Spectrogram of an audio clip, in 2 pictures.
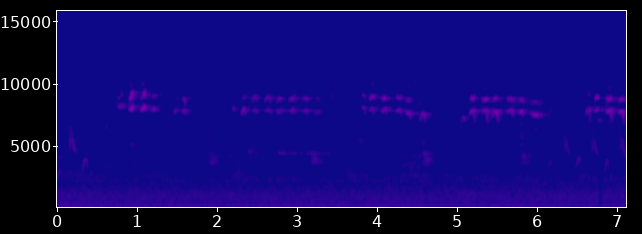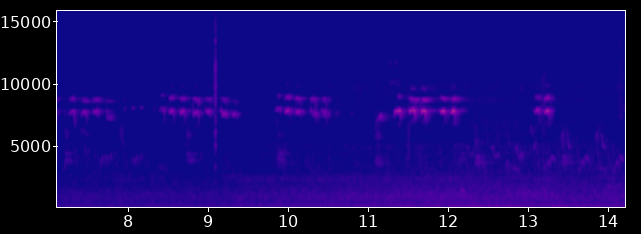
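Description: Faint outdoor ambience of insects calling: short, high-pitched pulsed bursts repeating about once a second, with a few fainter chirps and a low steady background hum.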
